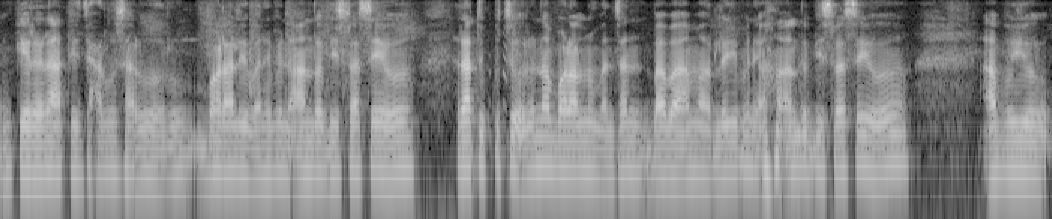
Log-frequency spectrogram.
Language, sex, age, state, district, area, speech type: Nepali, female, 60+, West Bengal, Darjeeling, urban, spontaneous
